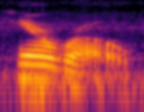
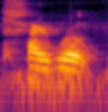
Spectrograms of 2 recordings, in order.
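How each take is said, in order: First: It is pronounced like the local village name. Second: It is pronounced the standard way for the city. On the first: "it's pronounced Caro" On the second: "It's Cairo, Egypt"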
